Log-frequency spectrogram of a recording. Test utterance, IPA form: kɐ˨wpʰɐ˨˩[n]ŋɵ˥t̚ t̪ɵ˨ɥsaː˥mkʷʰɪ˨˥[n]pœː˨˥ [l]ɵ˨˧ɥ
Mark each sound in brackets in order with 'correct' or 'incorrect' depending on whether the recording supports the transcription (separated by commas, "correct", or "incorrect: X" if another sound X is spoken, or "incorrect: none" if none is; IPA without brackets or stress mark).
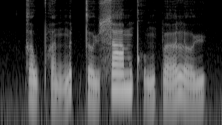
correct, incorrect: ŋ, correct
